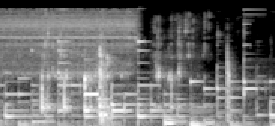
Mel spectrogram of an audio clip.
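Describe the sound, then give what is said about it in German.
Water runs from a tap with a steady hiss for a couple of seconds, mixed with bright plinking, dripping tones that carry on after the flow stops. There is no talking. “Denn es ist ein echter Schatz, der da aus der Tiefe kommt und so selbstverständlich aus dem Hahn strömt.”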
